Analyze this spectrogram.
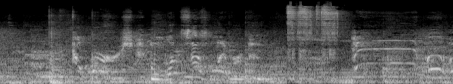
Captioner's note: bright music; lever buzzes; Goofy hollers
